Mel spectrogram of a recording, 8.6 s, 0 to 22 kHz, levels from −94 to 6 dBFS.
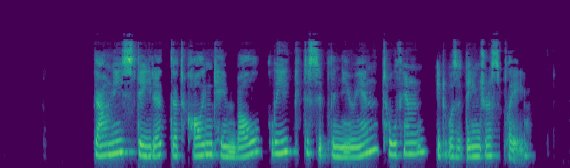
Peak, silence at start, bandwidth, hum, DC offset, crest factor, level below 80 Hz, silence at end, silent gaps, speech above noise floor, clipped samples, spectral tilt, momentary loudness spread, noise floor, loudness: -4 dBFS; 1.4 s; 9.4 kHz; none; under 0.1%; 20 dB; -74 dBFS; 0.6 s; 6.46-6.53 s; over 66 dB; under 0.1%; -3 dB/octave; 10 LU; under -90 dBFS; -24 LUFS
